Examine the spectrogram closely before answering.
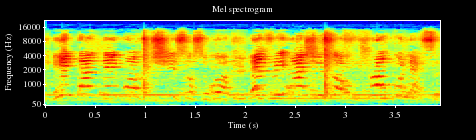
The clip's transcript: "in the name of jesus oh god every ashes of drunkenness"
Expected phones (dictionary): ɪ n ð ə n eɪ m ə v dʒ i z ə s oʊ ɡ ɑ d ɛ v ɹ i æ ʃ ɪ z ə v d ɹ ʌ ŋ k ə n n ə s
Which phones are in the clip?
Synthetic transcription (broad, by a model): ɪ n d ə n eɪ m ə v dʒ i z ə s oʊ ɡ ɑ ɛ v ɹ i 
